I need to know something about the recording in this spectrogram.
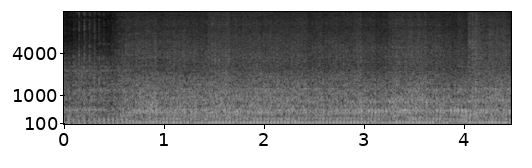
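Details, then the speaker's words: Toro snowblower overhead-valve engine running rough before repair, revving up and down repeatedly. The surging is from a dirty carburetor attributed to poor fuel, and leaving the choke partly on can reduce it. "so you can hear the surging you could even see the light go up and down a bit and that's because the engine was actually revving up and down because of the surging"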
